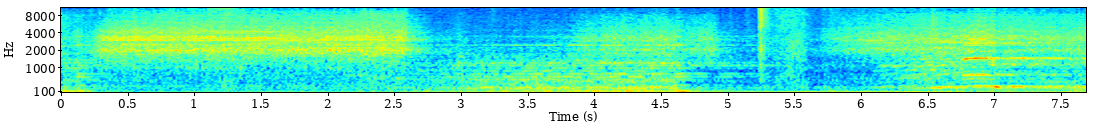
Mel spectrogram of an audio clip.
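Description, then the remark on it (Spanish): Cows moo in long, low, drawn-out calls, several overlapping over a steady droning background noise, loud, with no talking. “Esos son como vacas.”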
